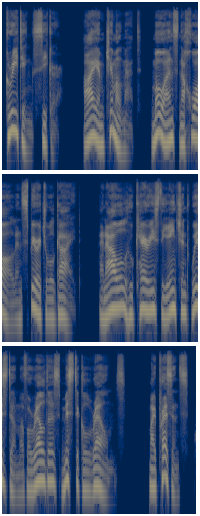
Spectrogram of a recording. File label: English; Chimalmat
